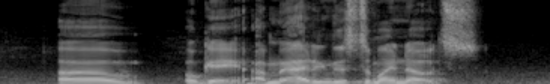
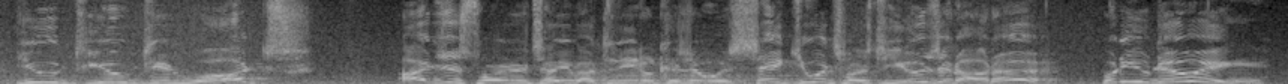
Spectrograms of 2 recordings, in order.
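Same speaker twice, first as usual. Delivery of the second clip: very high, horrified put-on voice; appalled quest-giver impression; 12 semitones higher than usual. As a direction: squeal in mock disbelief, halting then rushing. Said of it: "he's like".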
